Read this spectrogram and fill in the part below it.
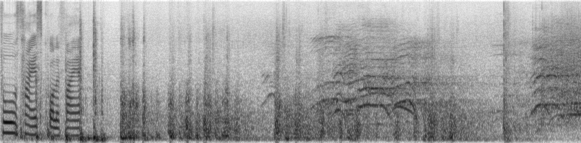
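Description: Feet thud on a springy track as a gymnast tumbles and lands.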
